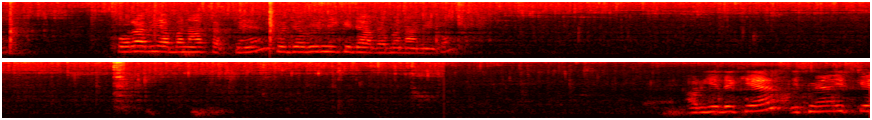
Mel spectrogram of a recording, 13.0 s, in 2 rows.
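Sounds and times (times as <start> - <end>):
chillies sizzling in hot oil: 0.0 - 13.0.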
